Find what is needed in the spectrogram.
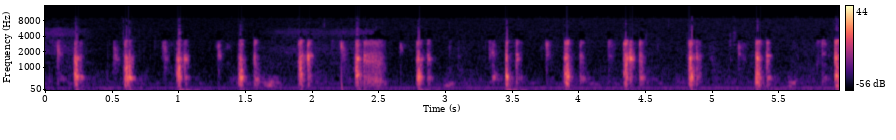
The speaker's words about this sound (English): What the hell is going on? Those just sound like short little burps. They are short little burps, but then one big one will come out at the end, but they'll just keep on going, little ones, over and over, and I can keep just doing it.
